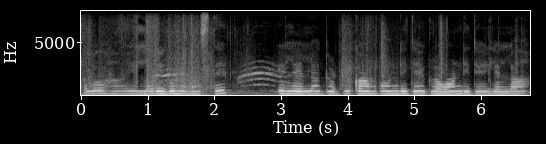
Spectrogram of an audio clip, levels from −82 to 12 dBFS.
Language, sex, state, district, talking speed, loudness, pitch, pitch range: Kannada, female, Karnataka, Raichur, 55 wpm, -14 LUFS, 240 Hz, 230-245 Hz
